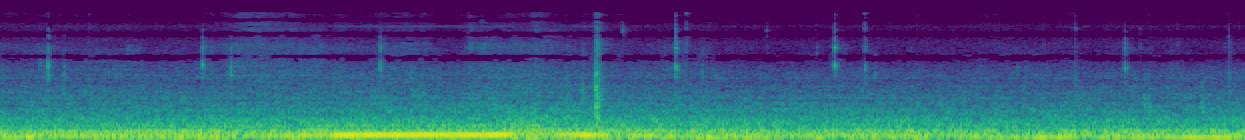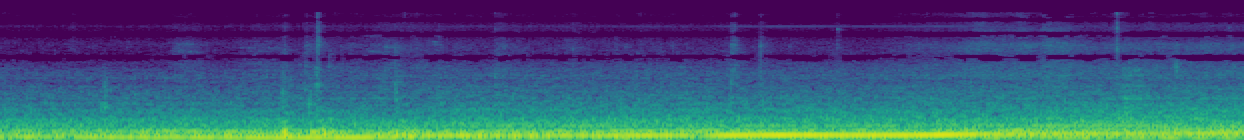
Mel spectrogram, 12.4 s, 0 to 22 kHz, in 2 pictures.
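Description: Cabin sound of a Nissan Titan pickup's V8 driving slowly on a residential street: a low engine drone with road noise, swelling as the truck speeds up about two seconds in and again near the end.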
